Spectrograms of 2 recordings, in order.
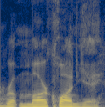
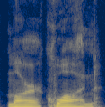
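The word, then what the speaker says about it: Markwayne: Maruan. That's how you pronounce it. Maruan.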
